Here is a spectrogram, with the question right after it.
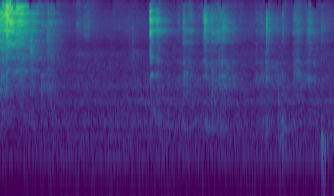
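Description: A container of dried oregano shaken over spaghetti sauce while cooking, a few faint rattling clinks and taps in a quiet kitchen, short and close with no talk.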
